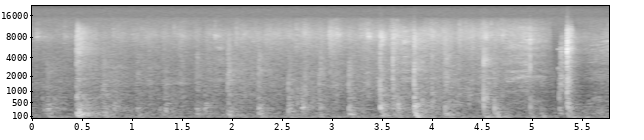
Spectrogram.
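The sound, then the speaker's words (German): Horse-drawn carriage rattling up and stopping, with a steady run of irregular hoof clops and sharp wooden rattles at moderate level and no voices. “Doch horch, ein Wagen rasselt heran. Hält.”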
